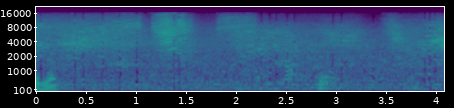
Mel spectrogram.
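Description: Paper label slips rustling as a hand rummages through cardboard parts boxes in a drawer, in several short bursts.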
